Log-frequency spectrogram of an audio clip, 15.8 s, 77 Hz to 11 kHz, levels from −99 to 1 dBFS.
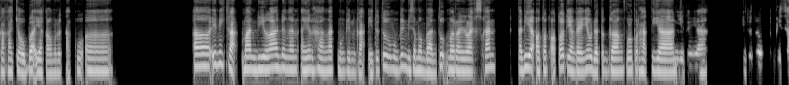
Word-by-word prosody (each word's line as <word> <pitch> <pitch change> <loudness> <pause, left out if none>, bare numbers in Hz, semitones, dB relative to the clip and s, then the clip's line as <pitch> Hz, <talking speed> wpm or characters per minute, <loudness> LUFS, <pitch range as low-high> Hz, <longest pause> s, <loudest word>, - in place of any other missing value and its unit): Kakak 175 0 -3
coba 175 +2 +2
ya - - +3
kalau 160 0 -3
menurut 160 0 -6
aku, 185 +8 -13 0.2
eee 180 0 -1 1.6
eee, 235 +1 +5 0.2
ini, 270 - -1
Kak, 220 -6 +4 0.2
mandilah 200 +2 +4
dengan 195 -2 -1
air 190 +1 +1
hangat 185 -1 0
mungkin, 175 -1 -5
Kak. 160 0 0
Itu 160 +3 -4
tuh 230 -1 0
mungkin 210 +4 -3
bisa 190 +1 -1
membantu 175 +3 0
merilekskan 185 +2 +1 0.5
tadi 190 +2 0
ya, - - +6
otot-otot 190 +3 0
yang 180 - +3
kayaknya 180 +3 +2
udah 175 -2 +3
tegang, 180 0 +1
full 185 0 -1
perhatian 170 -1 +3
gitu 175 +6 -9 0.2
ya. 160 - -1 0.9
Gitu 440 - -16
tuh - - +1 0.3
bisa - - -5
185 Hz, 135 wpm, -25 LUFS, 175-200 Hz, 1.6 s, ya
